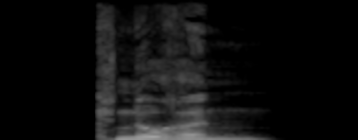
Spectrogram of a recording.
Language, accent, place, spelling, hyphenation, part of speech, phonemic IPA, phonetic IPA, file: German, Germany, Berlin, Knurren, Knur‧ren, noun, /ˈknʊʁən/, [ˈkʰnʊʁn], De-Knurren.ogg
- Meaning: gerund of knurren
